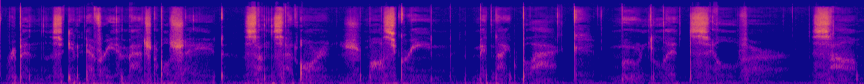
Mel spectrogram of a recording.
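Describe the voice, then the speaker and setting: A storyteller narrating an ASMR bedtime story in a hushed, soothing whisper, pausing often between phrases. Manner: slow, hushed, soothing delivery with pauses.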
